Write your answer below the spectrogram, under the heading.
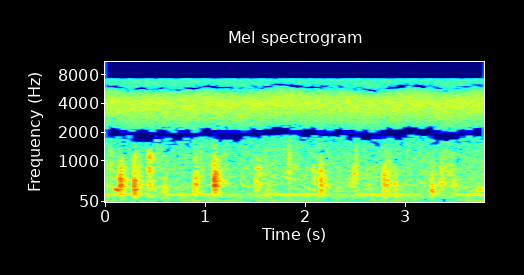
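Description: Footsteps descend cellar steps in an uneven series of soft thuds and scuffs, heard over a steady hiss with a faint low hum beneath.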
